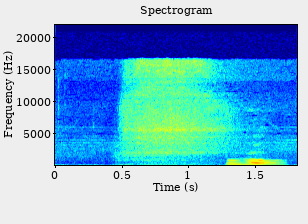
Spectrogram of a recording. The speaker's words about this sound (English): I'm sorry, I don't mean to be yawning. It's been a long week.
